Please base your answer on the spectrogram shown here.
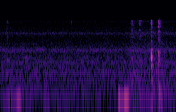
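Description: A few faint, quick computer keyboard key clicks land near the end, typed while coding a PHP REST API, over a quiet room hiss.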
